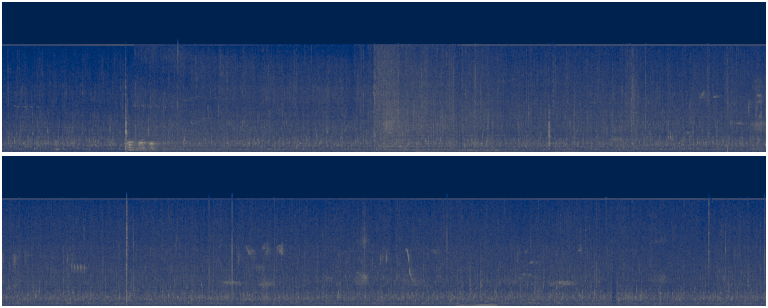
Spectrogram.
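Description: Steady rush of flowing stream water, with a brief loud clatter about three seconds in and a few single clicks later on.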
